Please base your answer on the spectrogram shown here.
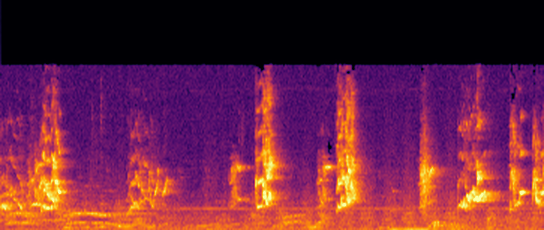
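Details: Lovebird singing long ngetik ngekek phrases, played as training audio: harsh high chattering bursts in irregular runs, with softer lower twitters between them.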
